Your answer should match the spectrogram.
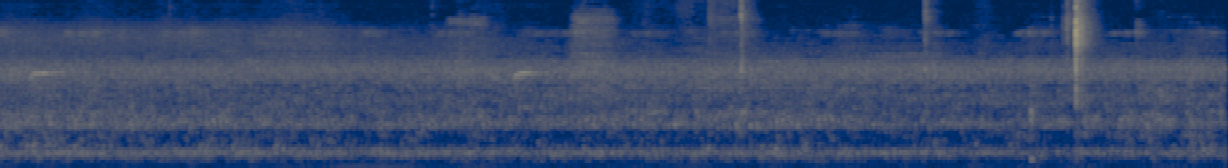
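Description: Steady room noise with soft rustling of long hair being lifted and handled by hand, and one sharp click near the end.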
